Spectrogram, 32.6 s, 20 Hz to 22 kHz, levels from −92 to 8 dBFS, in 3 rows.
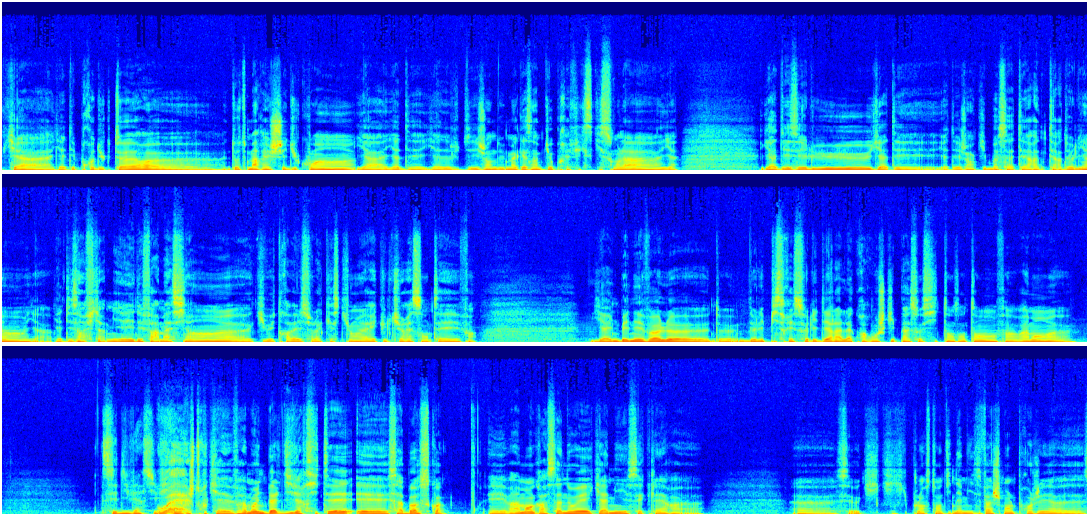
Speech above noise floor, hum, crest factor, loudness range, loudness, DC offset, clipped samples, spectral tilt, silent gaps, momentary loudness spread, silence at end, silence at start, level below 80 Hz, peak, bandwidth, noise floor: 31 dB; none; 18 dB; 6 LU; -22 LUFS; under 0.1%; under 0.1%; -6 dB/octave; none; 12 LU; 0 s; 0 s; -44 dBFS; -4 dBFS; 15 kHz; -53 dBFS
